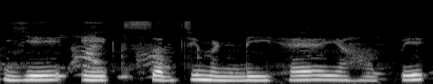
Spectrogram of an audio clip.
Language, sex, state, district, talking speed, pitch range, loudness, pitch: Hindi, female, Chhattisgarh, Raipur, 95 wpm, 190-210 Hz, -15 LUFS, 200 Hz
